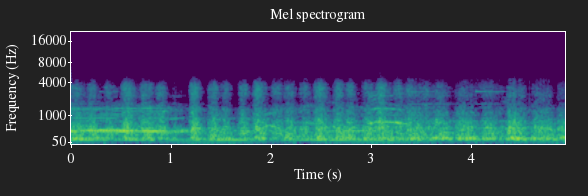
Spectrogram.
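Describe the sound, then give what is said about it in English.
At sunset, a railroad engine backs slowly into position at a line of railroad cars loaded with cattle, its steady rumble and rhythmic clanking joined by occasional metallic squeals from the wheels and couplings. “The doors were closed, and then, at sunset, an engine backed into position.”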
